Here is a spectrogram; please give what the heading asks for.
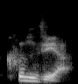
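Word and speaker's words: kunzea: It's known as kunzia.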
